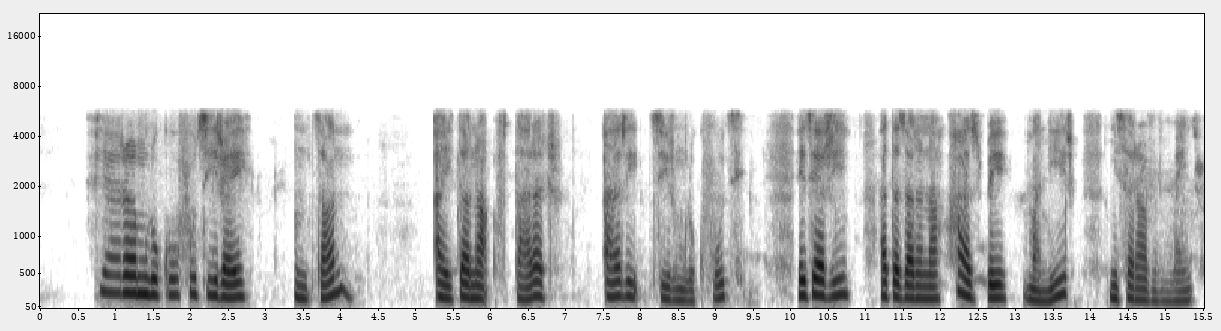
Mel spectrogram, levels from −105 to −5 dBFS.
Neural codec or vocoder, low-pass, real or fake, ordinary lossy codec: none; 5.4 kHz; real; Opus, 32 kbps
